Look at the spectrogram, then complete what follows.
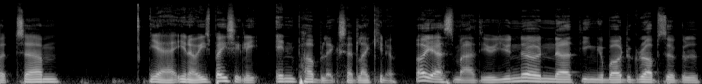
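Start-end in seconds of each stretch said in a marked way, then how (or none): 4.2-7.0 put-on Amsterdam accent, pitched lower. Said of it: "can you do an Amsterdam voice?".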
